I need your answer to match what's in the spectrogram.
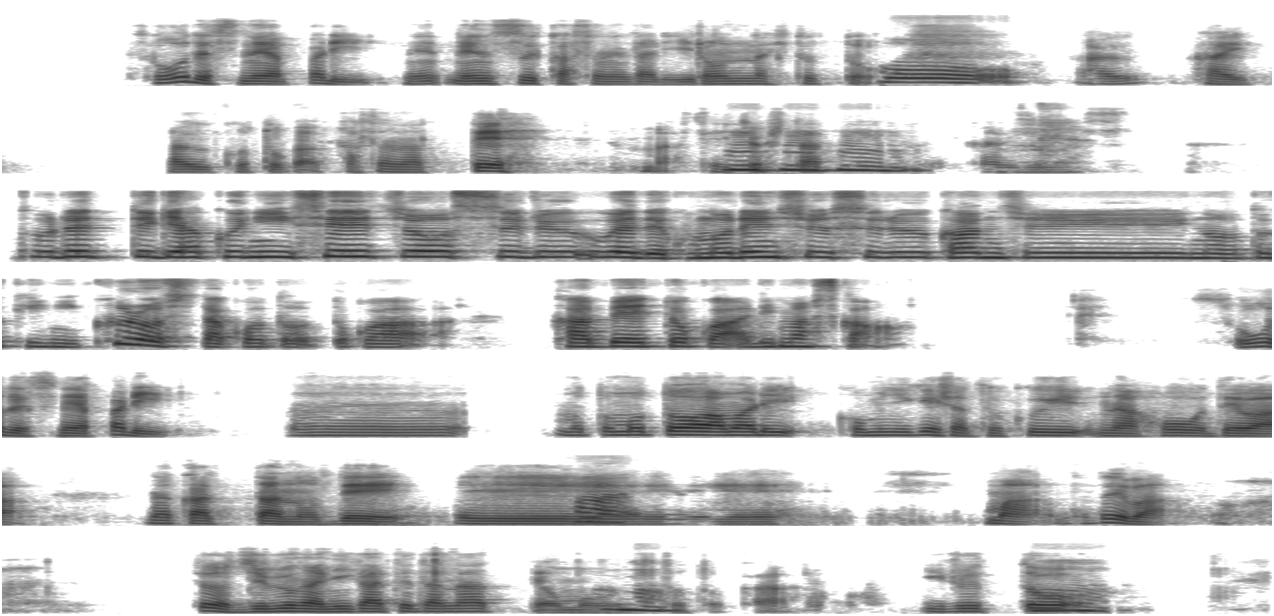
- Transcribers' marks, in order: tapping; other background noise
- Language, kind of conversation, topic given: Japanese, unstructured, 最近、自分が成長したと感じたことは何ですか？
